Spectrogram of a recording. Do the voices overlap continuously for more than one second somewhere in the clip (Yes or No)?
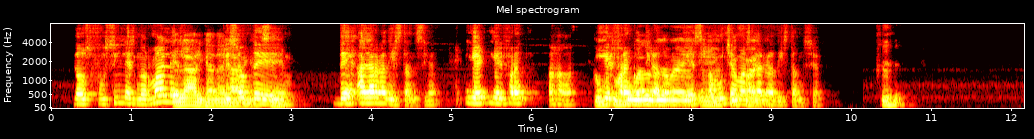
Yes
